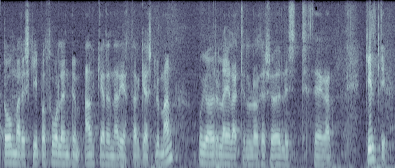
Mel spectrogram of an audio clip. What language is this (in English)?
Icelandic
